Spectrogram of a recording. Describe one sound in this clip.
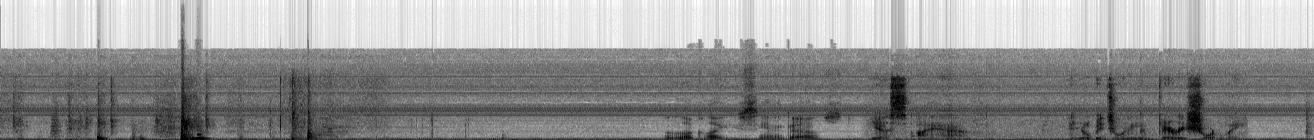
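A young man speaks close up, in a low, urgent voice.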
